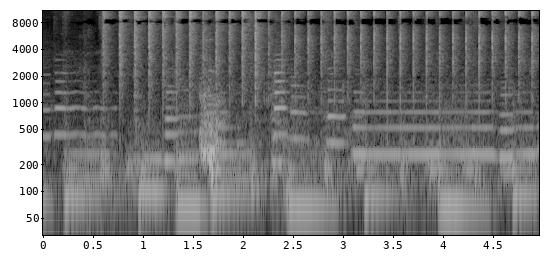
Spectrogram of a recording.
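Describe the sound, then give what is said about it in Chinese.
A stove burner being turned on to fry an egg: a rapid, evenly spaced run of sharp ticking clicks from the igniter, several per second, continuing steadily over a backdrop of music. “首先我们把火打开，”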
